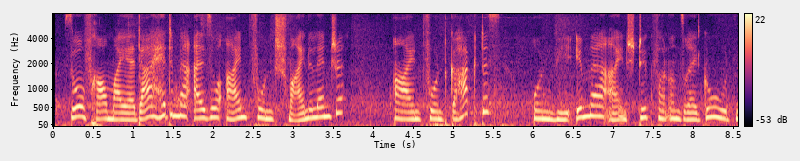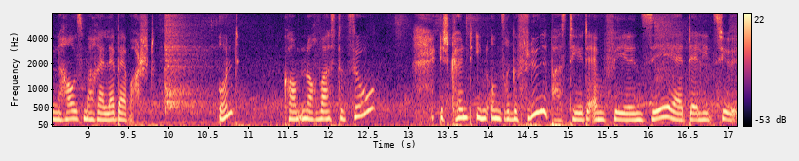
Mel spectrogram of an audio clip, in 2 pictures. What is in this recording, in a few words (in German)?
Hessisch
